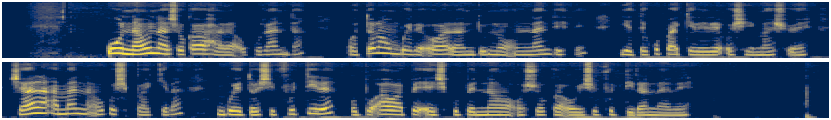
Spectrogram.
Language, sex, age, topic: Oshiwambo, female, 25-35, finance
